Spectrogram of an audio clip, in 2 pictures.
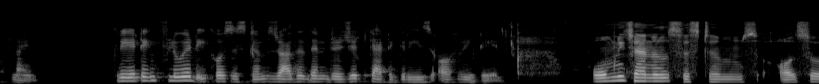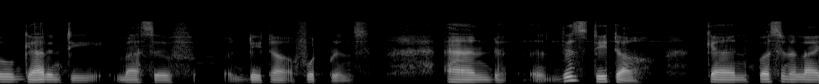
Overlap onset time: none

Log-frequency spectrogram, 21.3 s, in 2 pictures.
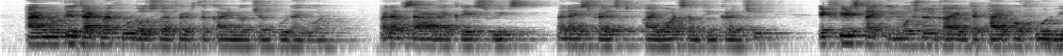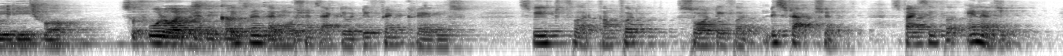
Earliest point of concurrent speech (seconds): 12.4 s

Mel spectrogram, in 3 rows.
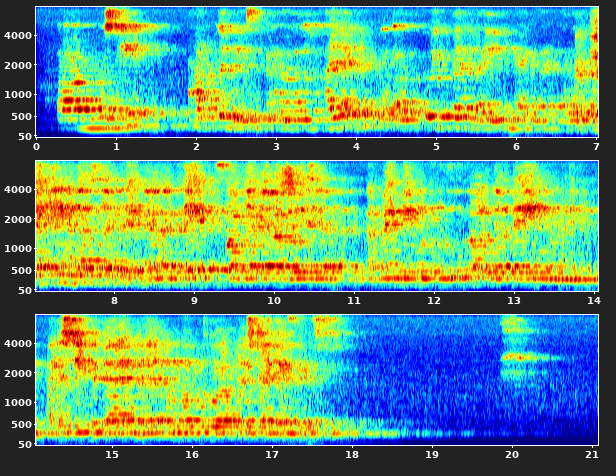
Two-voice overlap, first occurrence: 6.7 s

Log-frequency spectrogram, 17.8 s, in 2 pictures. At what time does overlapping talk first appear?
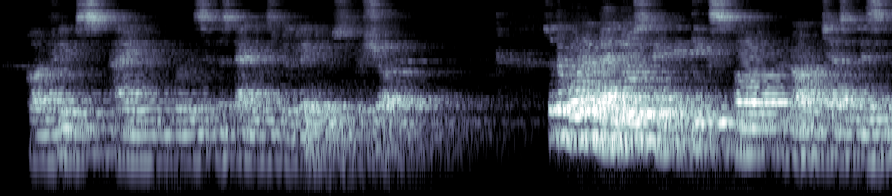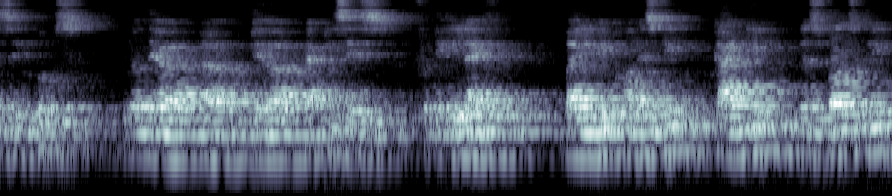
none

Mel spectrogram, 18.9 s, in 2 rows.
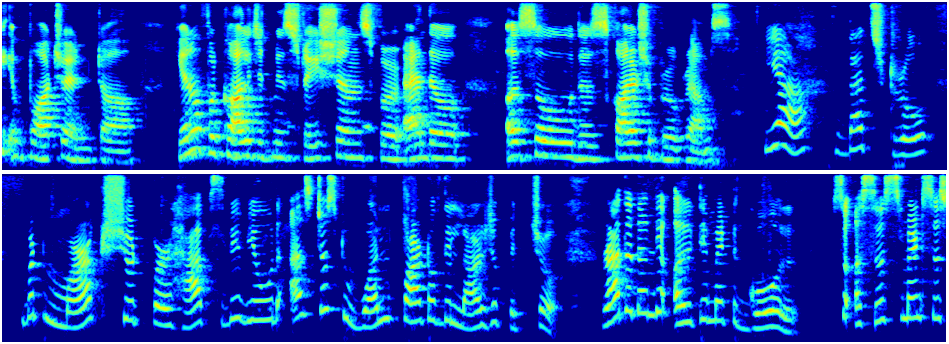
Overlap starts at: none

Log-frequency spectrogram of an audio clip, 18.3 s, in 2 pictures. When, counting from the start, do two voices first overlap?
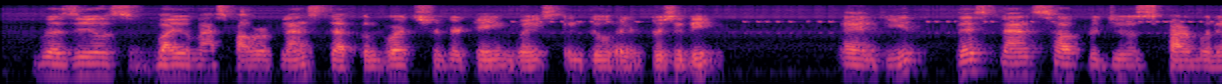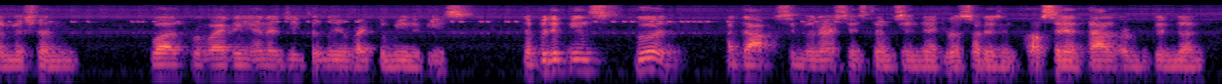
none

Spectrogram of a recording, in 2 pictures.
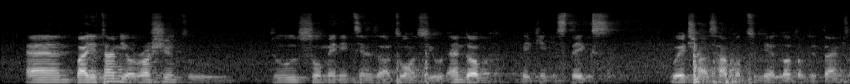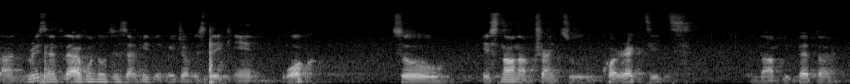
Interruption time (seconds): none

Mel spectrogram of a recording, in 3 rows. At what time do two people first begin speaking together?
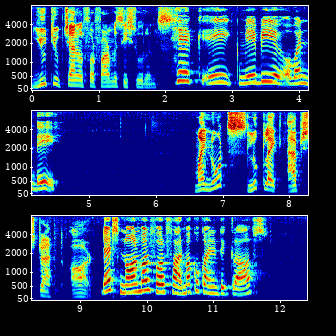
none

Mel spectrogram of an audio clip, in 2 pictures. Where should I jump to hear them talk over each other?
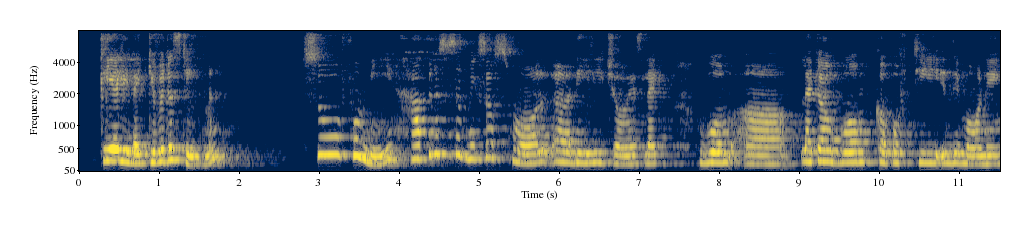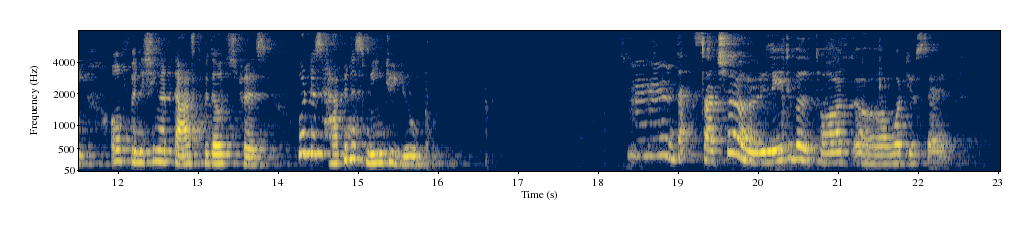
none

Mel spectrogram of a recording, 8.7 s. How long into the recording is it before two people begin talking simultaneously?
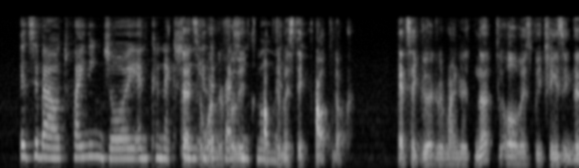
2.7 s

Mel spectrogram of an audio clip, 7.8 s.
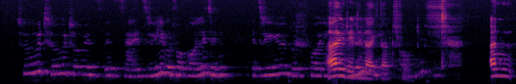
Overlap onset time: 4.9 s

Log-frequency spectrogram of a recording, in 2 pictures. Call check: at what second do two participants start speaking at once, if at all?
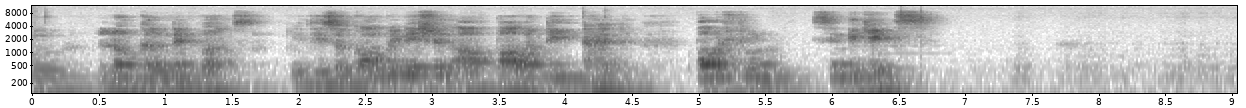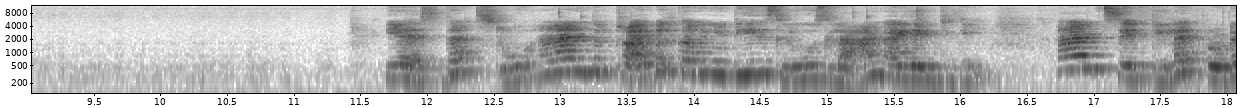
none

